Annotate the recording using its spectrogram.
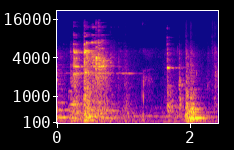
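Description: Dishes and cutlery clinking at a kitchen sink: several sharp knocks with short ringing, a cluster in the first half-second and more near the end.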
